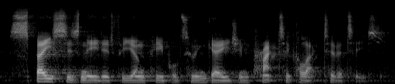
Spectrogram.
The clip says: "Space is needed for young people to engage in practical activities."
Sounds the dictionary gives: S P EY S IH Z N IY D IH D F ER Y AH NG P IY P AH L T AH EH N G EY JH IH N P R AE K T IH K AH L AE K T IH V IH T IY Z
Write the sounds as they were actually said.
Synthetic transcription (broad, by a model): S P EY S IH Z N IY D IH D F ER Y AH NG P IY P AH L T AH EH N G EY JH IH N P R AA K T IH K AH L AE K T IH V IH T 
